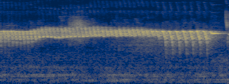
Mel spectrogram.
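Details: Belgian canary singing its loudest song to attract females for breeding: a long unbroken warbling trill at steady pitch, turning into rapid rattling descending notes before a sudden high ending.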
